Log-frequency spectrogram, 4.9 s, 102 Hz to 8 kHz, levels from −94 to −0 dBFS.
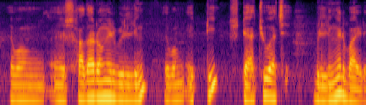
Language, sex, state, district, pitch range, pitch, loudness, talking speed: Bengali, male, West Bengal, Purulia, 120-145 Hz, 125 Hz, -19 LUFS, 145 wpm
